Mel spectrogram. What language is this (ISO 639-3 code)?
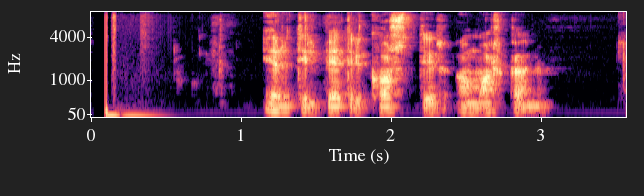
isl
